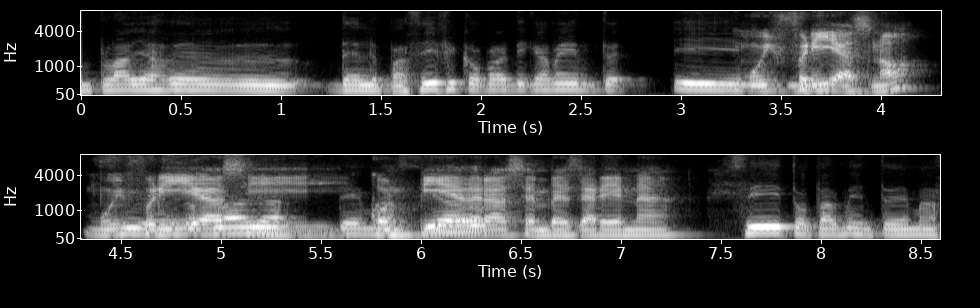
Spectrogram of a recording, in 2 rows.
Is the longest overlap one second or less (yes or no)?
no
